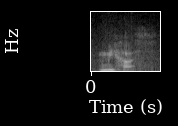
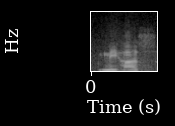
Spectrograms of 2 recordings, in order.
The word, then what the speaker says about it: Mijas: near the southern coast it is pronounced Mias for most of my boys Mias outside the window There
